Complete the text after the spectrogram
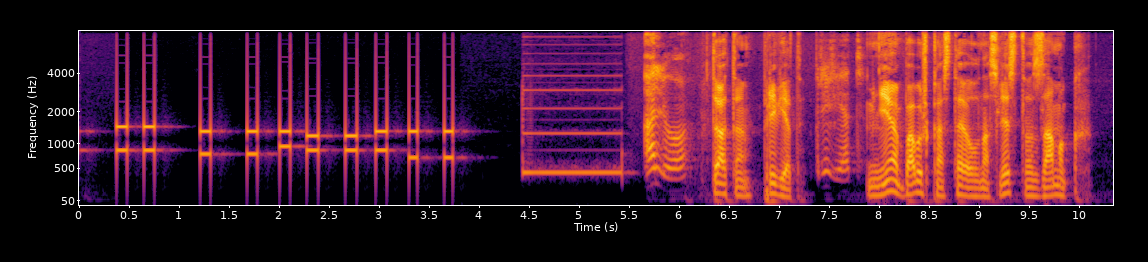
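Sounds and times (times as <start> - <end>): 
phone ringing tone: 0.0 - 5.6
speech: 5.7 - 10.1.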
